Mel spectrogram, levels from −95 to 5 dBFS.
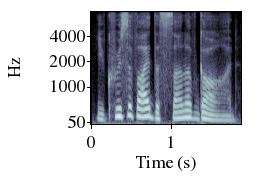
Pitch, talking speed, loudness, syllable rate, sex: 165 Hz, 190 wpm, -15 LUFS, 4.6 syllables/s, female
